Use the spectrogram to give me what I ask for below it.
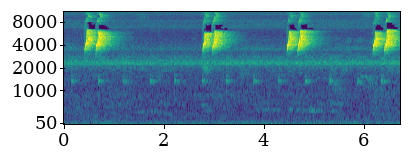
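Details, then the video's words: Sunbird call used as bird lure: four evenly spaced pairs of sharp, high, slightly descending chips, about one pair every two seconds, over a faint continuous tone. "suara pancingan burung kolibri"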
